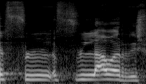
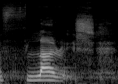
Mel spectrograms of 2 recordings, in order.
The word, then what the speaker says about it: flourish: us those pronunciations like we don't say flowerish we say flourish now we know flourish flourish to flourish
